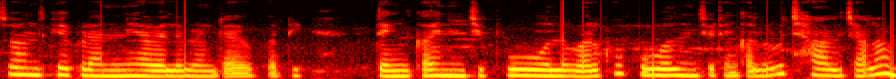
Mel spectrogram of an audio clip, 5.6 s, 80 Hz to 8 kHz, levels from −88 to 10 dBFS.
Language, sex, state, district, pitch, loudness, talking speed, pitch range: Telugu, female, Karnataka, Bellary, 215 Hz, -18 LUFS, 180 wpm, 200-230 Hz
